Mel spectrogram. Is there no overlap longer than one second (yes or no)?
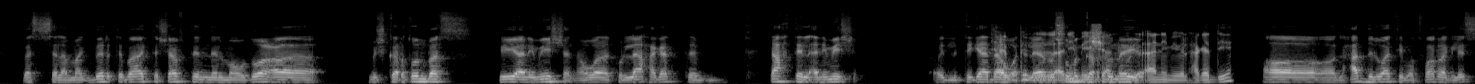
no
